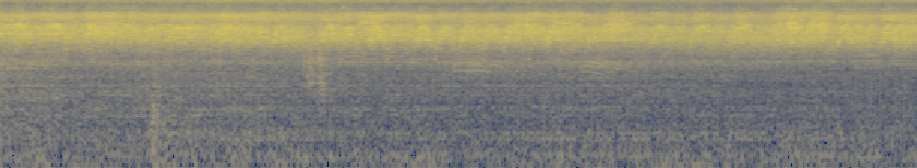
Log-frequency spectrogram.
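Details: Late-summer cicada chorus inside an apartment complex, the season's final calling, heard as an unbroken shrill buzzing wash that swells and fades slightly in slow waves, with a couple of faint brief knocks.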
